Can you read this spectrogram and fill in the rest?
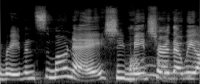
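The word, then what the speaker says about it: Raven-Symoné: But technically, if you want to pronounce it correctly, it's Raven Simone. But she said, if you continue saying Raven Simone, she said, don't trip.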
